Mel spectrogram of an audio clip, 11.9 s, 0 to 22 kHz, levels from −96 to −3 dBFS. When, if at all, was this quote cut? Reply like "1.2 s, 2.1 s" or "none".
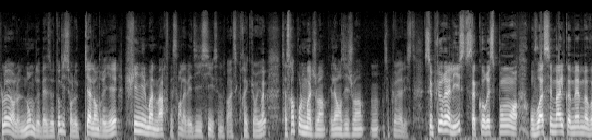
1.2 s, 2.4 s, 4.8 s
